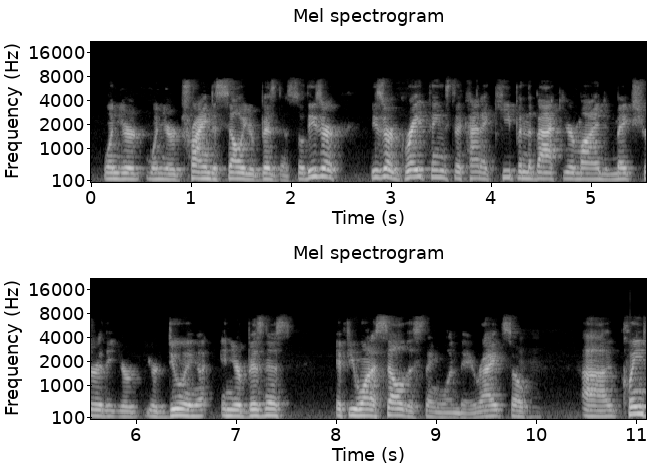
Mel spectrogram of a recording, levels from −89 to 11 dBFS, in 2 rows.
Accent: American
